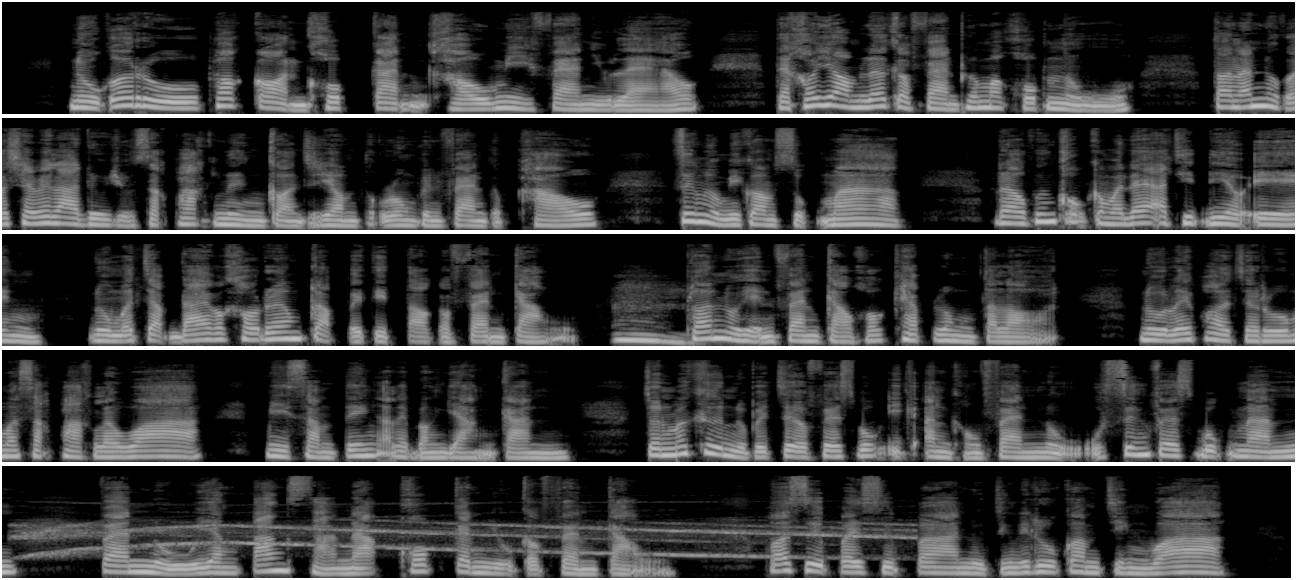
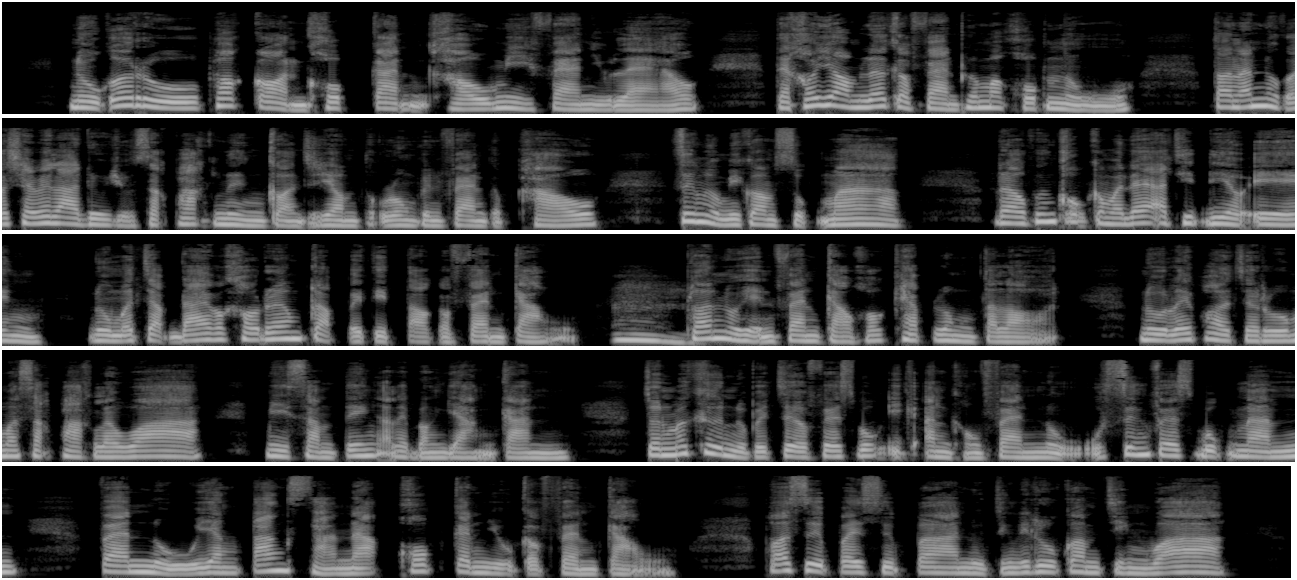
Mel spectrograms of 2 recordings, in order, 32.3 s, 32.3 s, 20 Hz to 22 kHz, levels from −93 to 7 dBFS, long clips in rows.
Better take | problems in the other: second | siren; noticeable; from 26 to 30 s; peak 8 dB below the speech

